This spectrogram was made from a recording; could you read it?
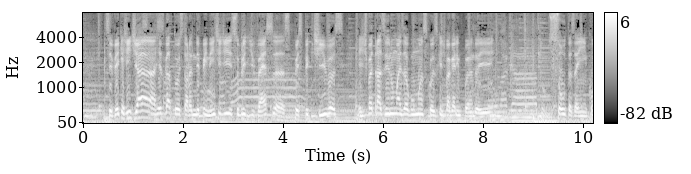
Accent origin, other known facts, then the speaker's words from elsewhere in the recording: São José dos Campos, São Paulo, Brazil; sou de São José dos Campos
